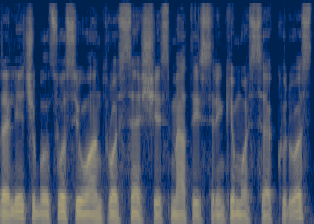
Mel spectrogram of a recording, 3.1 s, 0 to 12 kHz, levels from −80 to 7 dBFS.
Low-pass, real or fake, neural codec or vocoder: 10.8 kHz; real; none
